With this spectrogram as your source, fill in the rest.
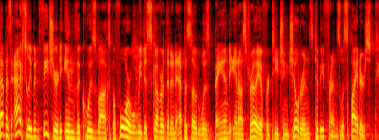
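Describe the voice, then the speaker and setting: A man with a medium pitch talks at a very fast pace with hardly any pauses. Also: lively intonation. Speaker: quiz host and magician. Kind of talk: live quiz show comedy. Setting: stage with audience.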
